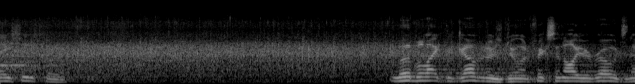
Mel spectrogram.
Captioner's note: applause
